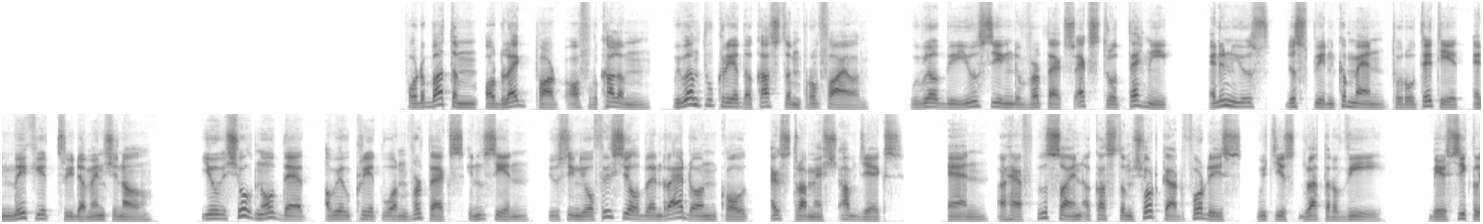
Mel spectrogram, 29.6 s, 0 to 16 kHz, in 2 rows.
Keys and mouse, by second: 0.7-1.1 shift+middle drag, 2.3-3.3 middle drag, 3.7-4.1 shift+middle drag.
